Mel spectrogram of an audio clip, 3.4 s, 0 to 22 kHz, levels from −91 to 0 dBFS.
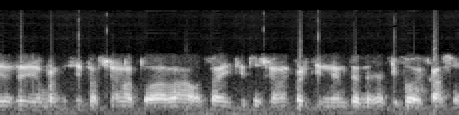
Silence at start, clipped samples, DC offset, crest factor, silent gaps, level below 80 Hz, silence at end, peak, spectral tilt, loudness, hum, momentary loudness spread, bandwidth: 0 s; under 0.1%; under 0.1%; 14 dB; none; -52 dBFS; 0 s; 0 dBFS; -3 dB/octave; -13 LUFS; none; 4 LU; 15 kHz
